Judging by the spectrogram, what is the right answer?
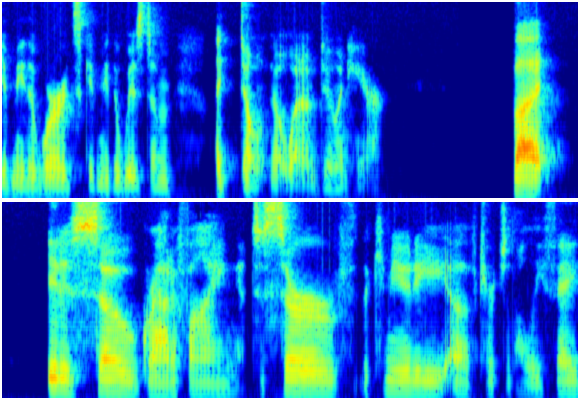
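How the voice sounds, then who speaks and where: A woman with an American accent and a very deep, low pitch talks at a fairly slow pace with fairly even intonation, recorded very cleanly against a silent background. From US South, Savannah, Georgia. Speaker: priest. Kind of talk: interview.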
